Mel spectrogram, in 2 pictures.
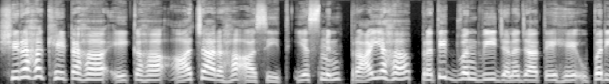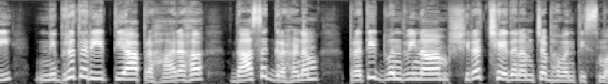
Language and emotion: Sanskrit, neutral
